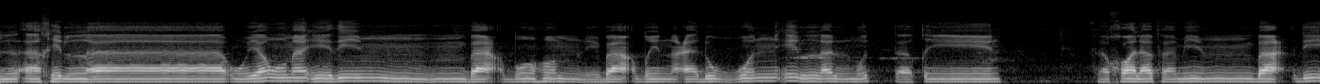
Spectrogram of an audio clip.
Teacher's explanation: sukun atau tanwin menjadi Meme yang tersembunyi pada huruf ba yang disertai dengan ghunnah dengan merapatkan dua bibir tanpa menekannya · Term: iqlab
